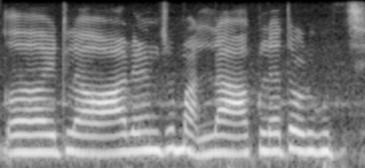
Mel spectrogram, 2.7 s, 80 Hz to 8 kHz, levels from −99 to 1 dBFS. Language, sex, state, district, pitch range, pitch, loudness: Telugu, female, Telangana, Nalgonda, 270-300 Hz, 285 Hz, -11 LUFS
